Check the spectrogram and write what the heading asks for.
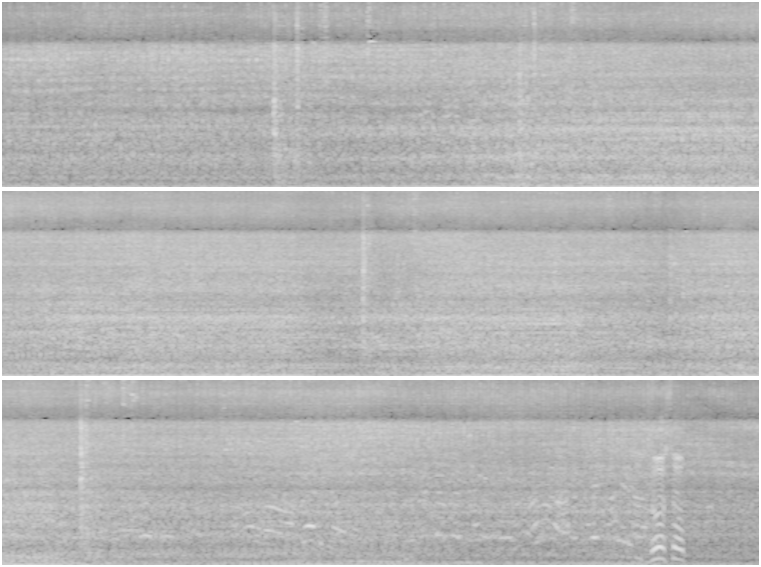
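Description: Diesel tractor engines running hard under load, the revs swelling and easing several times, as a tractor bogged in loose sand strains to pull free and fails. Voices come in near the end.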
